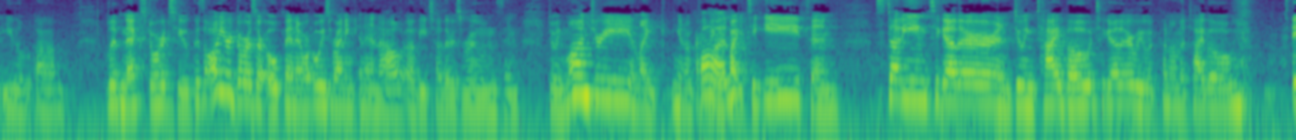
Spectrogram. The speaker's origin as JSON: {"language": "English", "region": "Texas", "country": "United States", "moved": "as an adult", "lives_now": "Miami, United States", "said": "I'm from Texas"}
